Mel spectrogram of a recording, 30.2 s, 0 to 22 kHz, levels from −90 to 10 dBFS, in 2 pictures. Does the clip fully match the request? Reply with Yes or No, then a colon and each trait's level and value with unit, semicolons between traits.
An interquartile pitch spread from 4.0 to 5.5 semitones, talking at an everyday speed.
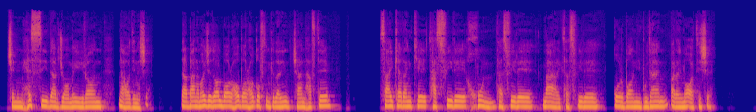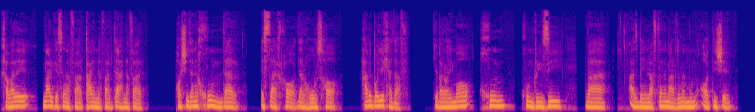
No: average, 2.9 semitones; average, 120 wpm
